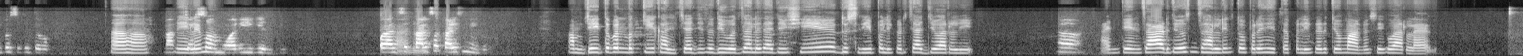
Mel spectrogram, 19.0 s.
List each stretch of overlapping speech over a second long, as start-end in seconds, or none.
none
